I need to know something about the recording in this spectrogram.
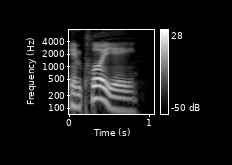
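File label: "employee", American English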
